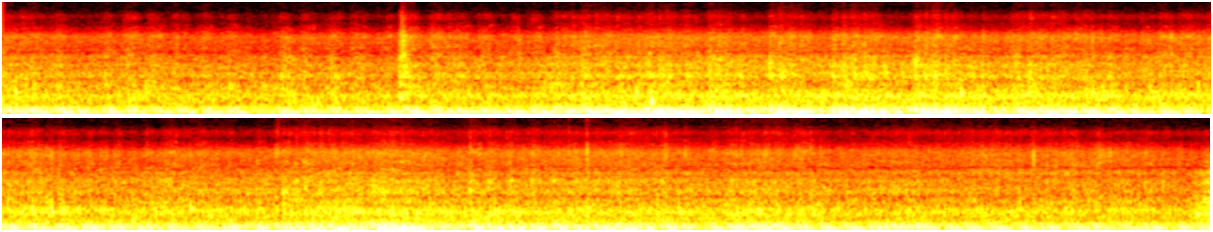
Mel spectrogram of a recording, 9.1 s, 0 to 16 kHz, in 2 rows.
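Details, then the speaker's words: 1960 Grumman Olson old petrol engine running off a fuel can (tank pickup sock likely clogged), first revival: low, slightly uneven chugging beat with no knock or clatter; sounds acceptable, normal running. "don't sound too awful bad"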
